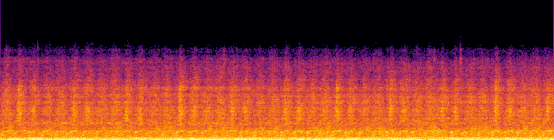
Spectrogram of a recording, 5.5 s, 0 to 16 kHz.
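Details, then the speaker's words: 1965 Chevy C10 truck, unstarted for about a week, cranked in neutral; starter churns with an uneven, labored rhythm and it never fires. Owner adds throttle pumps and suspects flooding; it later starts at full throttle: cranking, no start. "no i i don't think it's gonna start let's try one pump gotta give us some gravy in order to start her you know"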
